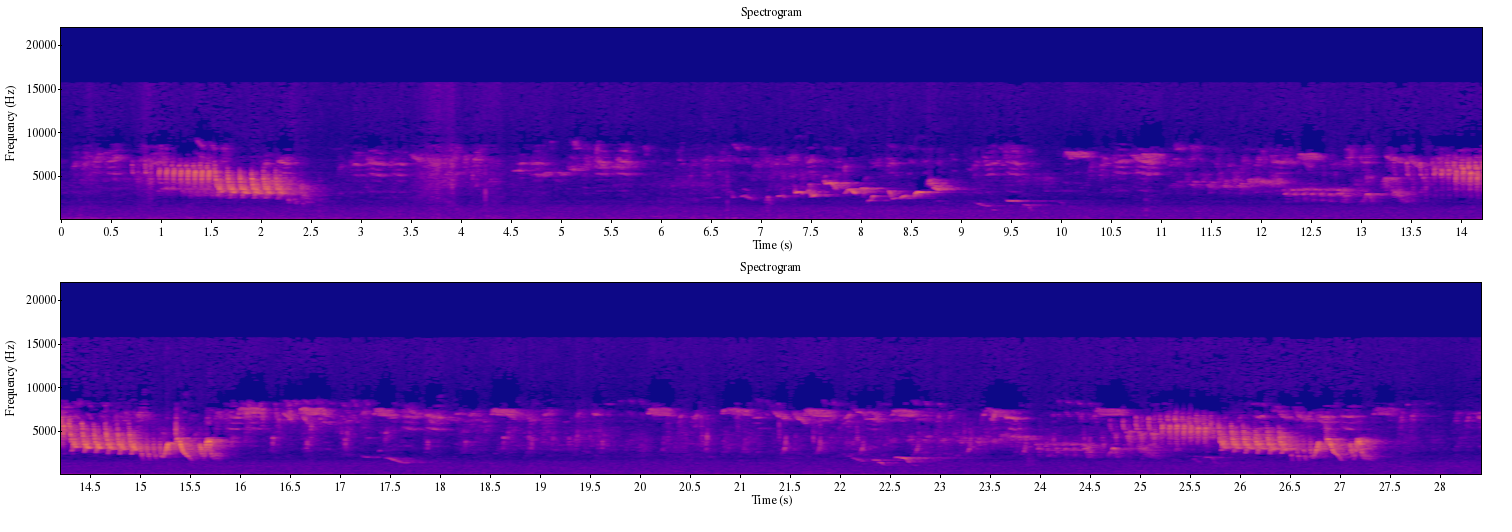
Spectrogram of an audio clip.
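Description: Wild birds singing: a loud, fast song that falls in pitch over about a second and a half comes three times, roughly twelve seconds apart, with quieter chirps in between, over a steady low hum.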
